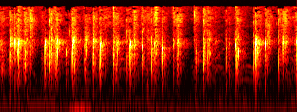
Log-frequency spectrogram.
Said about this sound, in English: Clap it.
